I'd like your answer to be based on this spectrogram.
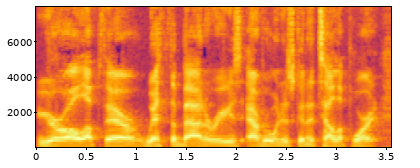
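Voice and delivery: ordinary delivery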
